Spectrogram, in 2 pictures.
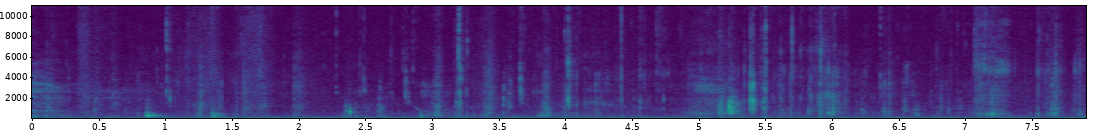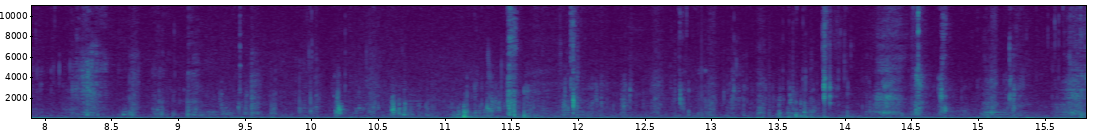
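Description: Close-up eating sounds of a person biting and chewing a lettuce-wrapped piece of braised pork belly and then bok choy: irregular wet crunches and chewing.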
